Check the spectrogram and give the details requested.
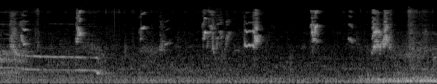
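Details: Young second-generation lovebirds, hatched as a pair and now ready to be paired, giving sharp high chirps in short bursts about twice a second, with a thin whistled tone at the start and steady background hiss.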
